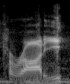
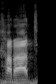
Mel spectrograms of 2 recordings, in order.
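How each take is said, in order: First: The word is said in an arrogant, showy tone. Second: The word is said in a plain, ordinary tone.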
